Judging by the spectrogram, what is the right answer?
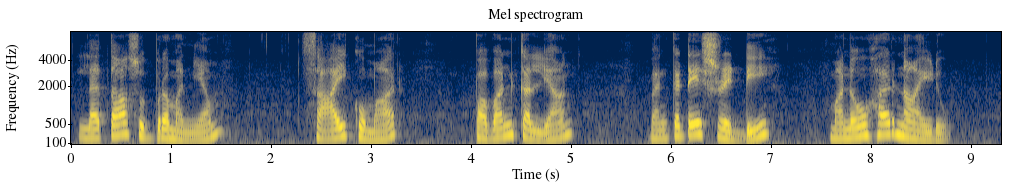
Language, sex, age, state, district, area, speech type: Telugu, female, 60+, Andhra Pradesh, Chittoor, rural, spontaneous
